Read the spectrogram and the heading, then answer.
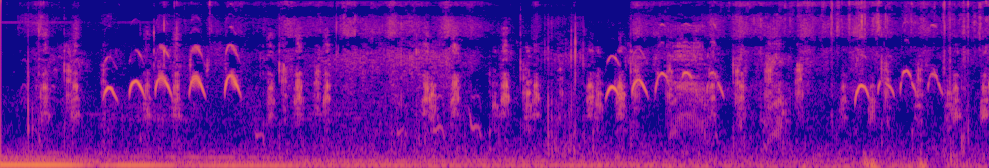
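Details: A baby swan eating fresh grass in the sun gives thin, high, arched peeps in short bursts of two to four notes, over a steady low rumble of wind or handling noise.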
